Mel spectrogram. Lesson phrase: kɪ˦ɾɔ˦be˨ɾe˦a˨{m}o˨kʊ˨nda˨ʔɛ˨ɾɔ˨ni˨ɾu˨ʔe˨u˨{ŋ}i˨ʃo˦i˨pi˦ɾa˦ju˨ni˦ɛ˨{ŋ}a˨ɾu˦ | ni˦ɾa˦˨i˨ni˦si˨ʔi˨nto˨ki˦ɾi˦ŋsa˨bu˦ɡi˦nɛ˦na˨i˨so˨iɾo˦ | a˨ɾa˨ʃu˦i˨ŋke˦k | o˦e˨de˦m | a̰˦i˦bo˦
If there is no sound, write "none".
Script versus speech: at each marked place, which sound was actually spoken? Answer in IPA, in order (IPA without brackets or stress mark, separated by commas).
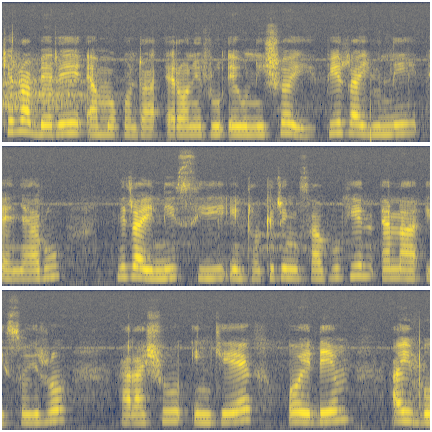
m, n, ɲ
